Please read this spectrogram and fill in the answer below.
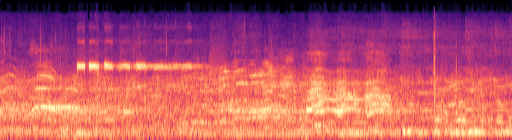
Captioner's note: whistle blowing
